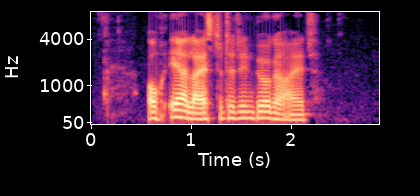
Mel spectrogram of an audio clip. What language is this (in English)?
German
